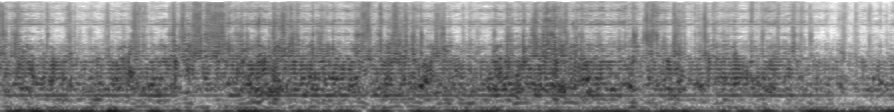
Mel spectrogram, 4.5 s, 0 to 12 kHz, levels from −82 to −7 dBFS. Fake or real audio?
fake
